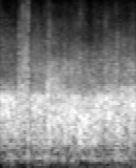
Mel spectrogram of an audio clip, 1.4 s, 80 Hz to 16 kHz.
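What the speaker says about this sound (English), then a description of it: "Actually, a big round of applause for Renee." Audience gives a round of applause for a chef at a Web3 research and development funding event, dense steady clapping filling the short moment with no talk over it.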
